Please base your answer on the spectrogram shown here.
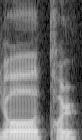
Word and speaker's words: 여덟: 단어의 올바른 발음을 골라보자이 땅을 여덜 앞에 걸로 발음하는 겁니다 여덟이 땅을 여덟 번이나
